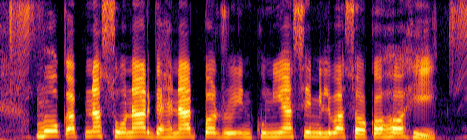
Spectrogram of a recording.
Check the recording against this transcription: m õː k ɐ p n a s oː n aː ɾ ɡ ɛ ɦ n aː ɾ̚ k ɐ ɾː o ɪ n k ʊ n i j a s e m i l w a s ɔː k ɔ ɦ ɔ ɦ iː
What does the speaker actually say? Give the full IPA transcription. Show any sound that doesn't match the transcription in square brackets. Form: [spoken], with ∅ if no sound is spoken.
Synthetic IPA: m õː k ɐ p n a s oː n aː ɾ ɡ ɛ ɦ n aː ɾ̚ [p] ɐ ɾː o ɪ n k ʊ n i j a s e m [ɪ] l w a s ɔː k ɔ ɦ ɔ ɦ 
